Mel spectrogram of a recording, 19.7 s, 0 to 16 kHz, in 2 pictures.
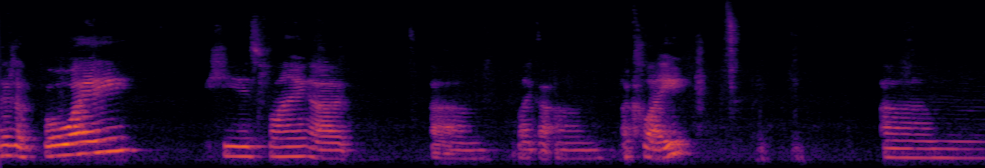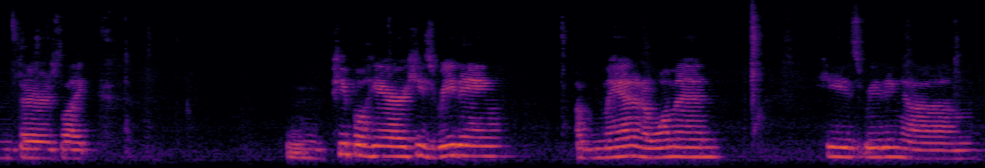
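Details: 72-year-old man with aphasia after a stroke in July 2003, with bilateral sensorineural hearing loss, doing the Western Aphasia Battery Revised picture description; aphasia with word-finding and naming difficulty.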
